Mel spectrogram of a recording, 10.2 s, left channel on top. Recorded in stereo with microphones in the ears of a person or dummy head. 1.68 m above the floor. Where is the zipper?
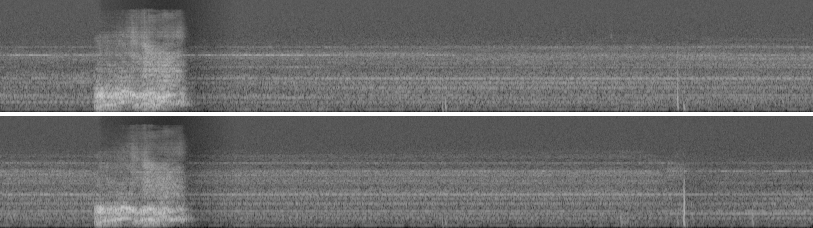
15° left (ahead or behind), 3 m.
